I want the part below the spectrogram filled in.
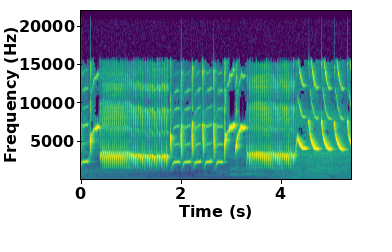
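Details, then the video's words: Canary singing a long low rolling trill, then sharp stepped notes, a second rolled trill, and finally rising looped whistles repeated about three per second; faint background hum. "All the canaries will sing along after hearing this canary chirp"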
